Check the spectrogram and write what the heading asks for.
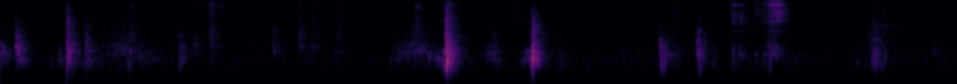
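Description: Scattered clinks and knocks of a fork and ceramic plates on a dining table as a toddler handles his food, with the loudest knock about halfway through and a quick run of clinks toward the end.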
